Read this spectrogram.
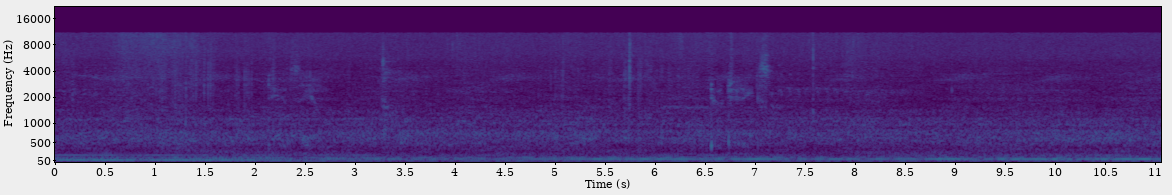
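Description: Wild turkeys rustle through dry leaves as they walk.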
